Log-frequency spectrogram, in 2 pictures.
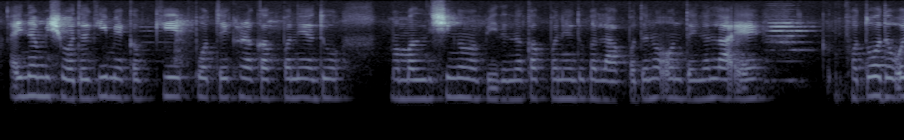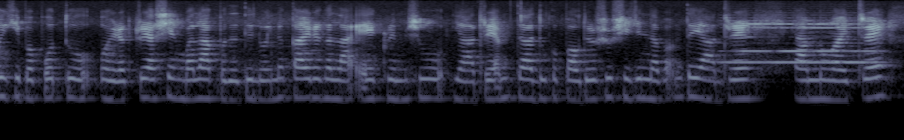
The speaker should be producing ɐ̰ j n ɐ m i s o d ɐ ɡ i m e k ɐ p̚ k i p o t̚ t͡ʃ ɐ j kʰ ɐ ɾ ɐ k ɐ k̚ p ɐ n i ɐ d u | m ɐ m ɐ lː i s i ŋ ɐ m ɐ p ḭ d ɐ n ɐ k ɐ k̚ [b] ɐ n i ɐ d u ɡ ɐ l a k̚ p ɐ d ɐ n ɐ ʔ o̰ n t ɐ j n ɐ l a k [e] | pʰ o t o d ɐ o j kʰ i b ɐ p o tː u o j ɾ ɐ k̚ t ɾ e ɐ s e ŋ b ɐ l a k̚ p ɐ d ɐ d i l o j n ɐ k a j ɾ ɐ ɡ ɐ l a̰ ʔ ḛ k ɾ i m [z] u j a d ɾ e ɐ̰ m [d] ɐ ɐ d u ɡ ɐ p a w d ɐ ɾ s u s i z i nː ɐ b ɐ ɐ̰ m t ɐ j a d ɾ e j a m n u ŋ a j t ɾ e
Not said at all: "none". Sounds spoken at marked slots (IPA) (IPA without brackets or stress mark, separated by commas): p, e, s, t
